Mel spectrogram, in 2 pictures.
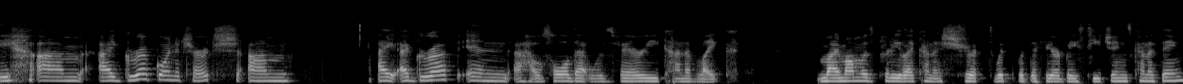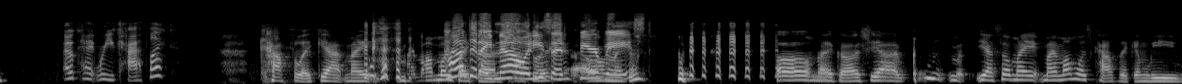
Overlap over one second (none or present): present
